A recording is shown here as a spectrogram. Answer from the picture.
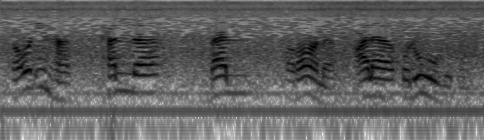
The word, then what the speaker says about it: بل ران: در روایت 7 یعنی قرآن موجودی که در دست ما هست و اون رو قرائت میکنیم، لام ساکن در حرف را استثناء در اینجا ادغام نشده، بل ران، بلکه لام به صورت ساکن تلفظ میشه بل، و با یک فاصله کوتاه بدون اینکه تنفس بکنیم کلمه بعدی خونده میشه، بل رانه. باز تکرار میکنیم بل رانه.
